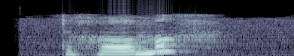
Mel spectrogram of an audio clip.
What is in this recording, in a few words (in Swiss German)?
"hammer", alsace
